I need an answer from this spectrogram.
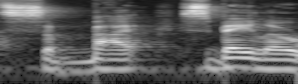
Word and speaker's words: Sbailo: So Vic Sauerkraut Sbailo rhymes with J-Lo.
